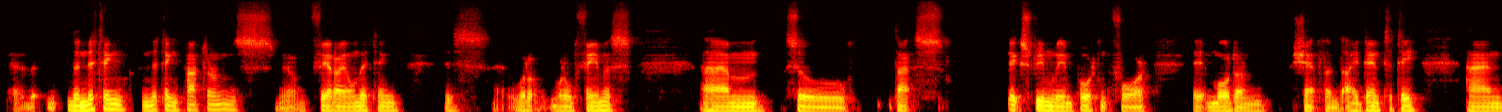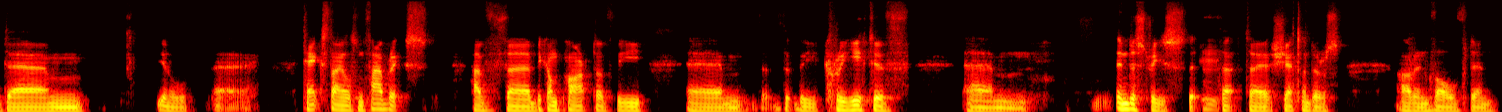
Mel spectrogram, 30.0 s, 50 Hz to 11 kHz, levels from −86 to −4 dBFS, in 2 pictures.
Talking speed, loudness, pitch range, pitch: 95 wpm, -30 LUFS, 75-90 Hz, 80 Hz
